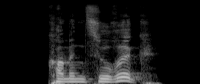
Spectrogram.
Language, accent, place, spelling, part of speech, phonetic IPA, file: German, Germany, Berlin, kommen zurück, verb, [ˌkɔmən t͡suˈʁʏk], De-kommen zurück.ogg
- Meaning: inflection of zurückkommen: 1. first/third-person plural present 2. first/third-person plural subjunctive I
